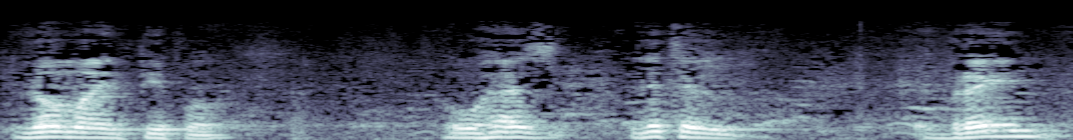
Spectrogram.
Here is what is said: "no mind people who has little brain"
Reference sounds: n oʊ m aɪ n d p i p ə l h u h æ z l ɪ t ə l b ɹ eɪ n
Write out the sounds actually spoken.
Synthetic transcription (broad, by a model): n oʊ m aɪ n d p i p ə l h u h æ z l ɪ t ə l b ɹ eɪ n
